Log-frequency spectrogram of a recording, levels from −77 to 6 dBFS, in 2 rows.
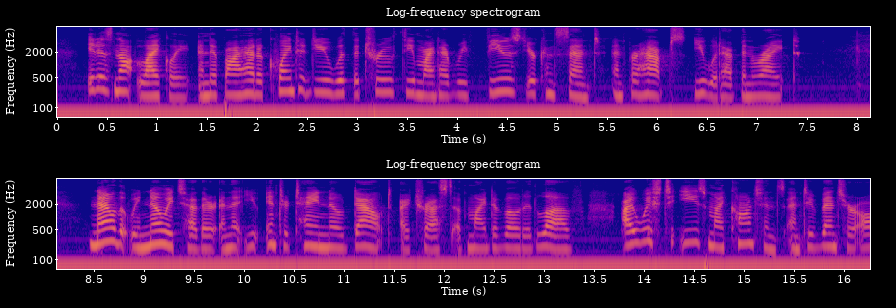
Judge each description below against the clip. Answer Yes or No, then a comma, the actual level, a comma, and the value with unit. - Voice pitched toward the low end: No, high, 200 Hz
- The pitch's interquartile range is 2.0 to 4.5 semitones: Yes, average, 3.3 semitones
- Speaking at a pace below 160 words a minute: No, average, 200 wpm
